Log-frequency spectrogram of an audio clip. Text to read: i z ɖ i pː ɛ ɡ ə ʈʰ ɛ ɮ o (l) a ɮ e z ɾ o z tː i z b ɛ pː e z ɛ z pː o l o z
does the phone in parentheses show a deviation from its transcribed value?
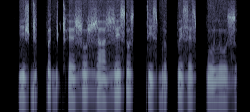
yes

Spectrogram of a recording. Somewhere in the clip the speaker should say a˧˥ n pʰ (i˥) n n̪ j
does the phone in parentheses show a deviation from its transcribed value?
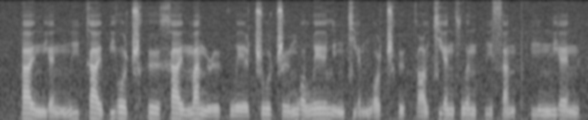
no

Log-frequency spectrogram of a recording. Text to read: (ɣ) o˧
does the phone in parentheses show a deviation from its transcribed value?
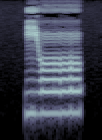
yes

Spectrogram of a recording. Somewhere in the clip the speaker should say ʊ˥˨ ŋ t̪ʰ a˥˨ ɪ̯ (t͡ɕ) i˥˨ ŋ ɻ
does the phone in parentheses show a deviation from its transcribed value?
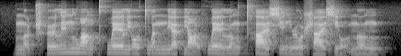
yes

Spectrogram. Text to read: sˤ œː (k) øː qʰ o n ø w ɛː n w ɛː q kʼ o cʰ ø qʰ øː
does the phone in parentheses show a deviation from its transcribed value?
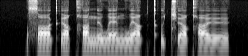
yes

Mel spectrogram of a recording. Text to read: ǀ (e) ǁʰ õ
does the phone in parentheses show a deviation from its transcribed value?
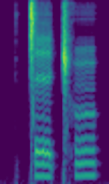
yes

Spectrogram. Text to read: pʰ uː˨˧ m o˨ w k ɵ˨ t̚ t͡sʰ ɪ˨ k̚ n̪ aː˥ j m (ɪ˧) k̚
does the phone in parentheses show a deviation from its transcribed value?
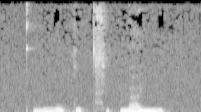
no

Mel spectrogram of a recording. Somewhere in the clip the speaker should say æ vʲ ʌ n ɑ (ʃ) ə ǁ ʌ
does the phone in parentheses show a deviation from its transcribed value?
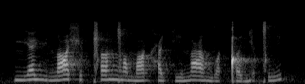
no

